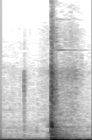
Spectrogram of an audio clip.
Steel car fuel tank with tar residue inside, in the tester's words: when I smack the bottom, it sounds full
